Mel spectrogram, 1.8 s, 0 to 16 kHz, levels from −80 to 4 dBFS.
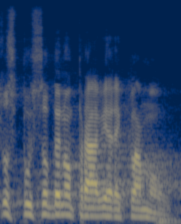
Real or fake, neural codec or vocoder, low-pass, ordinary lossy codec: real; none; 14.4 kHz; AAC, 64 kbps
